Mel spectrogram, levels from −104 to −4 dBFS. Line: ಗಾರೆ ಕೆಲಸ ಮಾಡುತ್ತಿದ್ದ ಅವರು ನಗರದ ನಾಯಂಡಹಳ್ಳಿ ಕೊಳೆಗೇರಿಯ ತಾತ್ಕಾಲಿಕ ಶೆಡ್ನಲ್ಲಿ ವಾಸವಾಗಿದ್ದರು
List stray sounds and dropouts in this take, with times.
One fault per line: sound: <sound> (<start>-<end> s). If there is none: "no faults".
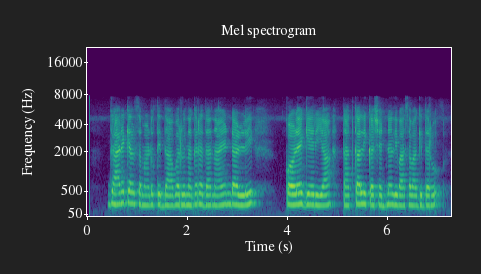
no faults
